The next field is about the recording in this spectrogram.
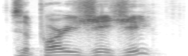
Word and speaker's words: Zaporizhzhia: Zaporizhzhia.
